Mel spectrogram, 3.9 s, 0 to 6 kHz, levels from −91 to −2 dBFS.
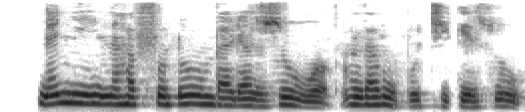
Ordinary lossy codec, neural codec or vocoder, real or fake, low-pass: AAC, 32 kbps; codec, 16 kHz, 16 kbps, FreqCodec, larger model; fake; 5.4 kHz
